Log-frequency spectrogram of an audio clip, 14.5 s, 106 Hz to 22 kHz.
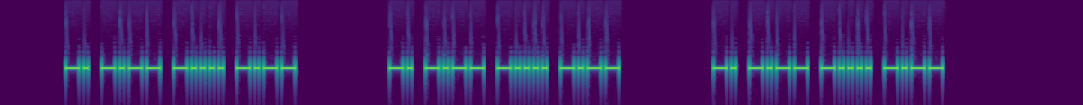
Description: Morse code, heard as a keyed tone, about 20 wpm, 700 Hz. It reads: NY6Y NY6Y NY6Y
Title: USA Call Signs - 4 Characters - Repeated 3x - 20wpm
